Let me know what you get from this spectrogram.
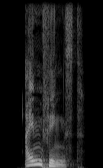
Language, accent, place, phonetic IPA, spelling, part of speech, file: German, Germany, Berlin, [ˈaɪ̯nˌfɪŋst], einfingst, verb, De-einfingst.ogg
- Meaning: second-person singular dependent preterite of einfangen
